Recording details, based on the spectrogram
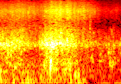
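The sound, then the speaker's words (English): A heavy splash as a spacecraft hits the water of the Gulf of Mexico, heard as a steady rush of churning water that swells midway and then settles, with no voices. “In fact, our USB crack news team was right on site and caught the sound of the spacecraft hitting the water.”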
